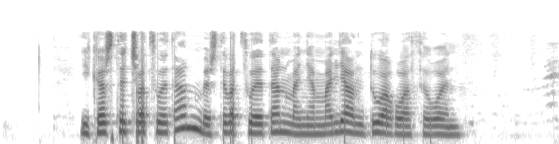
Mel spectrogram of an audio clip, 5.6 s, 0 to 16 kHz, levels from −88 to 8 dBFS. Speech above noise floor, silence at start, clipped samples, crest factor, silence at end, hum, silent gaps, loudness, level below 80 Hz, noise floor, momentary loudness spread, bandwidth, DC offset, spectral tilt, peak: 43 dB; 0.8 s; under 0.1%; 18 dB; 0 s; none; none; -32 LUFS; -64 dBFS; -75 dBFS; 6 LU; 8 kHz; under 0.1%; -4 dB/octave; -16 dBFS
